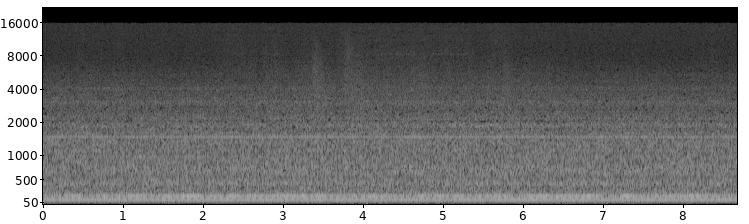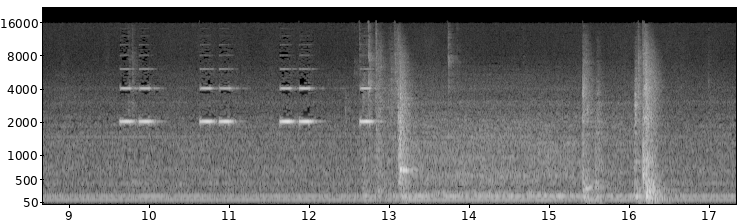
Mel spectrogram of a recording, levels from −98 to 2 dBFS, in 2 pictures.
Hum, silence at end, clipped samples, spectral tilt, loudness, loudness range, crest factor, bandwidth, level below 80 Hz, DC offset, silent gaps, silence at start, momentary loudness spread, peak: none; 0 s; under 0.1%; -4 dB/octave; -20 LUFS; 17 LU; 24 dB; 16 kHz; -50 dBFS; under 0.1%; none; 0 s; 19 LU; -2 dBFS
